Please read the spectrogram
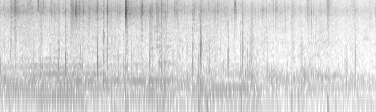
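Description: A stallion and about a dozen mares gallop up a hill past patrol cars, their hooves pounding in a rapid, irregular patter at a steady loudness, with a low droning tone running beneath the hoofbeats throughout.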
